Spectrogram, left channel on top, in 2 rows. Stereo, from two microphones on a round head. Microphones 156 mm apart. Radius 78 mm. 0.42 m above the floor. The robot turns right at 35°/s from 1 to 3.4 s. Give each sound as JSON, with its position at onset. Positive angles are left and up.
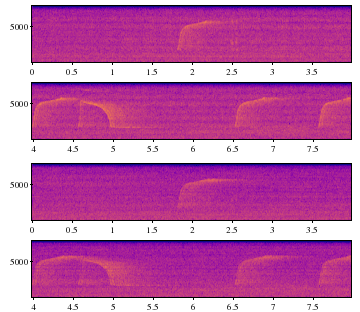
{"t": 0.0, "sound": "running water", "azimuth_deg": 15, "distance_m": 3.5}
